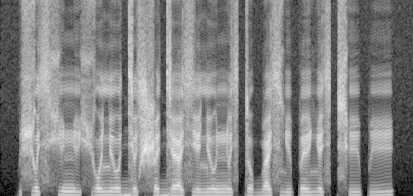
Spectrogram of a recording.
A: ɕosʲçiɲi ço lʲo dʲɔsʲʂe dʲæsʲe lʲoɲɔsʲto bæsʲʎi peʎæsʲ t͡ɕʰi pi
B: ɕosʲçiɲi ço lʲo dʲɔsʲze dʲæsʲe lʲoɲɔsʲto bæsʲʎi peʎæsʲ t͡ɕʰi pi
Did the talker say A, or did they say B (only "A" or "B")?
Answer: A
